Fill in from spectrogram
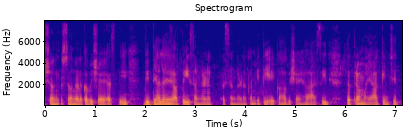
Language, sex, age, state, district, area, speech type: Sanskrit, female, 18-30, Maharashtra, Thane, urban, spontaneous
